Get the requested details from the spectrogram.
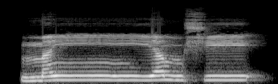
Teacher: اف من یمشی، میم کے بعد نون ساکن ہے، نون کو چھوڑ کر یا کو پڑھیں گے، میم کو یا کے ساتھ ملائیں گے لیکن یہاں پر غنہ کیا جائے گا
